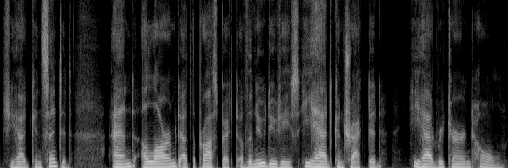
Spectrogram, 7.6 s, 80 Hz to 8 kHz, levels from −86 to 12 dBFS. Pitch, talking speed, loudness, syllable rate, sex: 130 Hz, 150 wpm, -17 LUFS, 4.4 syllables/s, male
